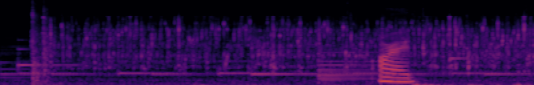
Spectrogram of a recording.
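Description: Water pours in a hospital scene in the video game The Cat Lady, a short splashing pour rising in pitch for under a second over quiet background music, with a voice speaking briefly beforehand.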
